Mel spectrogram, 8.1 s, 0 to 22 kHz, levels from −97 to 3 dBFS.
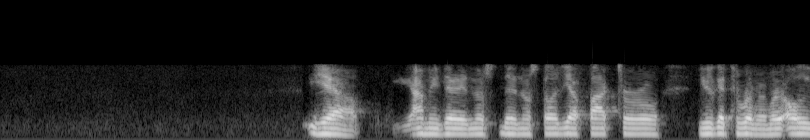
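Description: The speech passed through the AMR narrowband mobile codec at a low rate, consistent with the 7.4 kbps mode. Everything above 4 kHz is gone, and the voice sounds plainly buzzy and synthetic. From 0 to 3.02 s, and again briefly from 3.86 to 3.92 s, no speech frames were sent, so AMR comfort noise fills those gaps with a smooth, steady synthetic hiss that switches in and out.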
